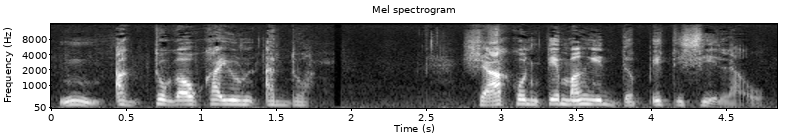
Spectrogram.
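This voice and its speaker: Woman doing a fond teasing filipino mom, ilocano accent, radio drama, slow and husky. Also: deep voice, big pitch swings, a bit bright, no echo, full character voice. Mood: fond, chatty. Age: middle-aged. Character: excitable village mother, fond and teasing. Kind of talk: comedy radio drama acting.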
